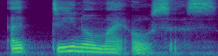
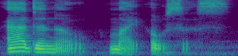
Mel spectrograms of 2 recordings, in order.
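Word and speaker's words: adenomyosis: And also it's adenomiiosis or adenomiosis. Adeno refers to a gland. Myo is muscle and the ending of s i s just means condition.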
